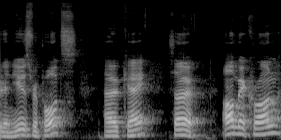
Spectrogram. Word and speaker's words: omicron: uk you may hear oh micron o micron which to me does sound a bit strange i just say omicron so there we are just so you know it does have a few different pronunciations however as i said omicron is the most uh common one okay there we go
